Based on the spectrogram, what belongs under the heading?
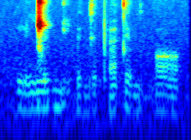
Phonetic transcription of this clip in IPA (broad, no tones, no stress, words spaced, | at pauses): nɨŋ͡ǁɨ ɡ͡biʔɘɡɘ pʼɐtɘb ɨɡ͡bɔ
